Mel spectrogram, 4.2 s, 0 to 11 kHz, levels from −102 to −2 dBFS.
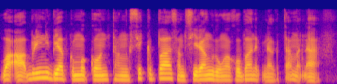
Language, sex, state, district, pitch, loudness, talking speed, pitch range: Garo, male, Meghalaya, West Garo Hills, 130 Hz, -18 LUFS, 140 wpm, 120-150 Hz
